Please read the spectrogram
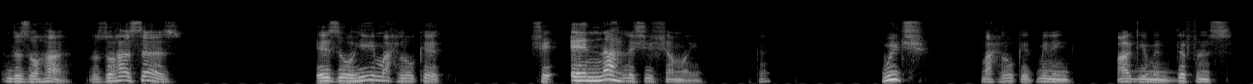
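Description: It's a speech clip with an overlap-add ripple running the whole way through. The audio was chopped into windowed frames and stitched back together with an overlap that doesn't add up to a flat gain, so the level pumps by about 6 dB once per frame. At a frame rate of around 400 Hz that's far too fast to hear as a tremolo, so it comes across as a rough, buzzy, slightly robotic edge on everything. On top of that there's concealed Bluetooth headset packet loss in two places. At 4.02 s it sounds like a single lost packet of about 7.5 ms, and the receiver patched it by repeating a matching bit of the previous waveform, so you barely notice it. The second one, from 5.83 to 5.86 s just before "l'shiv shamayim okay", is longer at about 22.5 ms, which fits roughly three packets going missing. That one gives a short held buzz and a little warble as the real audio comes back in. Underneath all this, the mSBC link caps the bandwidth at 8 kHz and adds a light grain on the louder bits.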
